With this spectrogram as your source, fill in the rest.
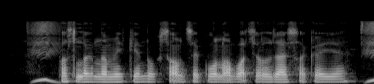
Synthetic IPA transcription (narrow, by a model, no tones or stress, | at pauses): pəsləknəmikːenʊksa̰ːnsekoːna̰ba̰t͡ʃə̰ld͡ʒaːisəkəɦɛː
